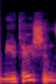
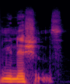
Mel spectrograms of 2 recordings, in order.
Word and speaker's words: Munitions: So that's pronounced munitions. What did I say? Mutations. Oh, well, that definitely changes the meaning of the word, then, doesn't it? We changed the word by spelling it. We changed the word by pronouncing it correctly. So question, the next page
